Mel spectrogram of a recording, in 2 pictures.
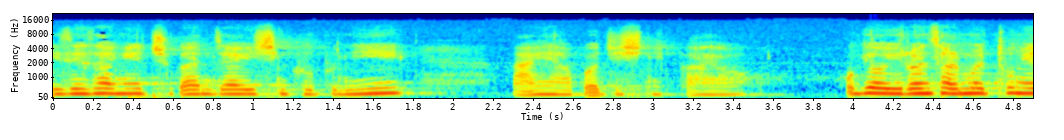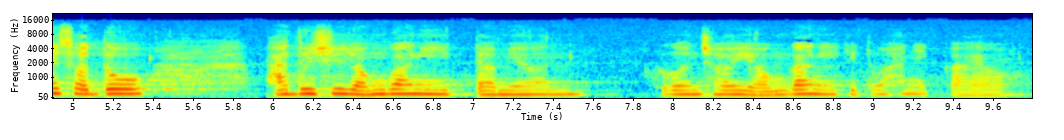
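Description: A woman of medium pitch at a moderate pace, with fairly even intonation and noticeable background noise. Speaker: church member giving testimony. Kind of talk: testimony. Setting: church. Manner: read from prepared text.

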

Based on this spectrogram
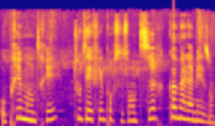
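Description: Her tone dark and mellow, a woman talks at a moderate pace with ordinary pitch variation. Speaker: podcast host, narrator. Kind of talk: scripted narration.

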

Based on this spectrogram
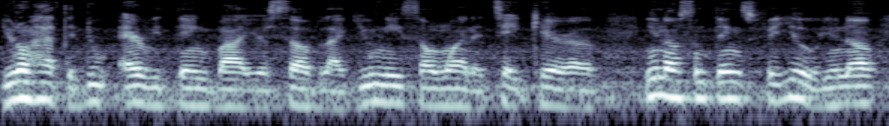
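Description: A man with an American accent, medium pitch, fairly even intonation and a fairly quick pace, over noticeable background noise. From Trenton, New Jersey. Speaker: web series creator and producer. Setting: radio studio.

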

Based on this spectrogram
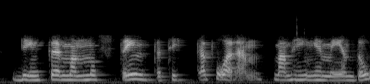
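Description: Over music in the background, a woman talks at a moderate pace and a medium pitch. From northern Sweden, Härnösand. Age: 20s. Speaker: preschool teacher. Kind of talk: casual chat.

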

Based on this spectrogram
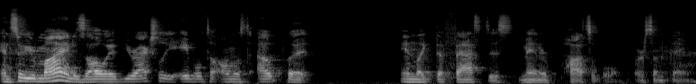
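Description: A man talks in a normal speaking voice at a medium pitch. He moves at a fairly quick pace with ordinary pitch variation. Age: 30s. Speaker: podcast host and comedian. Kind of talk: casual interview chat.

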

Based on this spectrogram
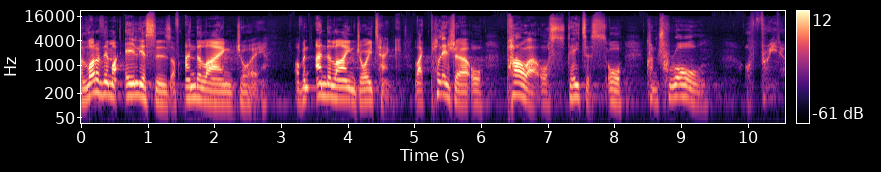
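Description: A man with a fairly high pitch and a bright, sharp tone speaks at a fairly slow pace with lively intonation. His loudness swings widely. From South Africa, Durban. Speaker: preacher. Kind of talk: sermon. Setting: church.

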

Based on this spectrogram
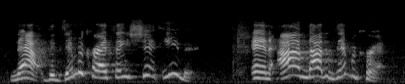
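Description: A woman's raised, projected voice, fairly quick and animated, with very wide pitch swings over noticeable background noise. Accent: American. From Chicago. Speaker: movement journalist and retired attorney. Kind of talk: heated debate.

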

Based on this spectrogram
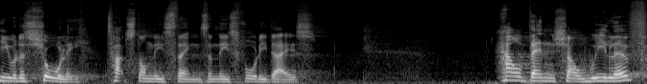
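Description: A man with a British accent speaks at a fairly high pitch with ordinary pitch variation. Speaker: preacher. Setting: church service. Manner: energetic, exhortational preaching.

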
